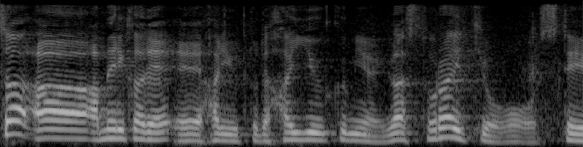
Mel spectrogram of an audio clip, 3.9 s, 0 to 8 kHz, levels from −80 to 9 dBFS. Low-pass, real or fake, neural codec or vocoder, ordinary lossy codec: 7.2 kHz; real; none; none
